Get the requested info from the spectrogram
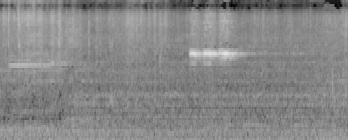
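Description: Steady outdoor background of vehicle rumble. A faint high-pitched tone sounds briefly near the start, and a brighter high tone about three seconds in.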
